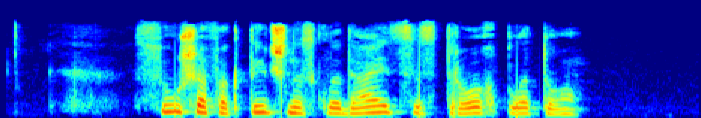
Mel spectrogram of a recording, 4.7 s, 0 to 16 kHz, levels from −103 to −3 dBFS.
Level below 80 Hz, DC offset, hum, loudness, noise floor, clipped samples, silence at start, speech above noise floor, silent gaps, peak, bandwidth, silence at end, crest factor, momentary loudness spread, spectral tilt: -68 dBFS; under 0.1%; none; -28 LUFS; -85 dBFS; under 0.1%; 0.9 s; 57 dB; none; -8 dBFS; 8.4 kHz; 0.85 s; 22 dB; 14 LU; -3.5 dB/octave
